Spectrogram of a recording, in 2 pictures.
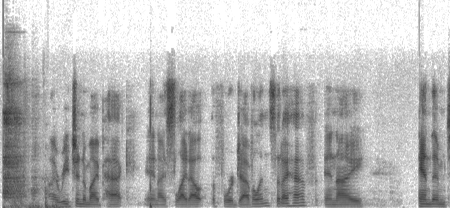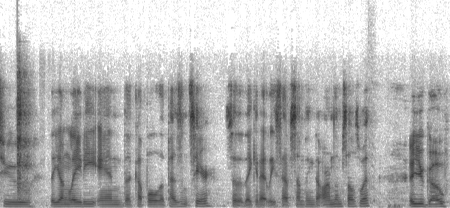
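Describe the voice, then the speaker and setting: A man's voice: fairly low pitch, steady tone, normal speed, lo-fi sound, slight background noise. A man playing a tabletop game, describing his character's actions in the first person. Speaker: player. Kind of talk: tabletop game play over voice chat.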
